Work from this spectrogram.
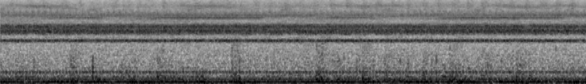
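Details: Continuous shrill insect calling at night near a small fire, an even unbroken drone at high pitch with soft crackles and a low constant hum.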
